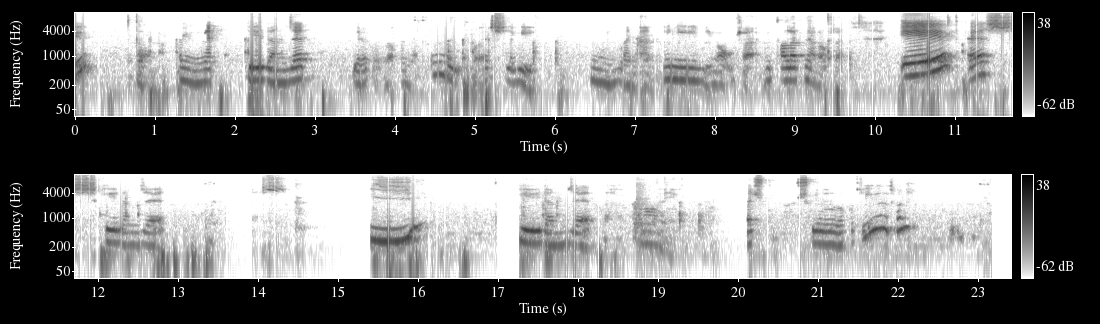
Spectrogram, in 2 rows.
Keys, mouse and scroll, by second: 1.2 ctrl+z, 2.3 g, 5.2-8.4 middle drag, 9.3-10.4 middle drag, 10.4 e, 11.2 s, 12.0 g, 15.3 s, 17.2 g, 19.2 middle click, 20.0 s.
